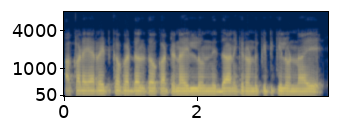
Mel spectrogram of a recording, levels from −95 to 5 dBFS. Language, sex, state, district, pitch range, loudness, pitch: Telugu, male, Telangana, Mahabubabad, 100-105 Hz, -15 LUFS, 100 Hz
